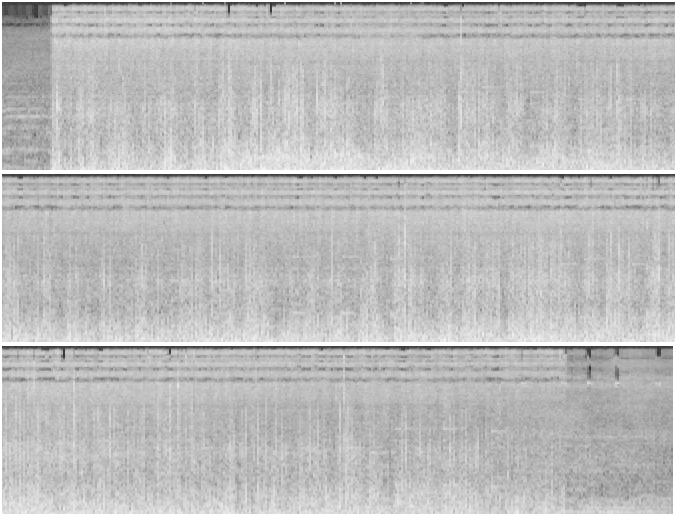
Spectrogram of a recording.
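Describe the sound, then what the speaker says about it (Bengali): Wind and waves on Tajpur sea beach make a steady, loud, broadband roar that holds for the whole stretch, with gusts buffeting the microphone and no talk. "এই যে তাজপুর সমুদ্র সৈকত এটা"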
